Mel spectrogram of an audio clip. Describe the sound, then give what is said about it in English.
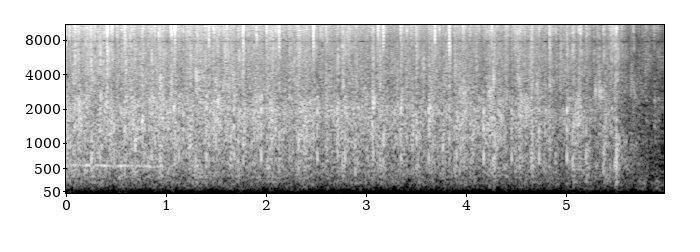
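A crowd at a forum breaks into loud, steady applause for Mark Meckler, a dense wash of many hands clapping that holds for several seconds before starting to fade at the end. “So a big round of applause for our friend Mark Meckler.”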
